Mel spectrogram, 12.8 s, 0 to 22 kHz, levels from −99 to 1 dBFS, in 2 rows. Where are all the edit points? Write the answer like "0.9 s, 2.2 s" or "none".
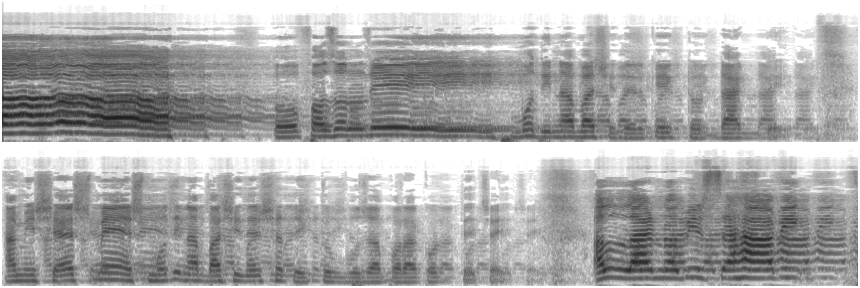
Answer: none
